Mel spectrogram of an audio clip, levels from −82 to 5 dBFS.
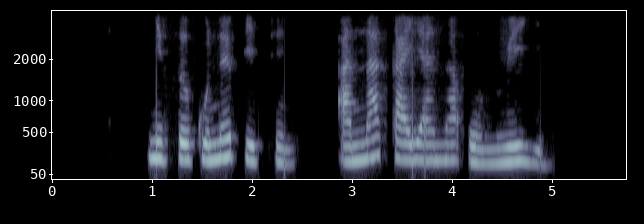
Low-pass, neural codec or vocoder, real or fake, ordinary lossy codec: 3.6 kHz; none; real; AAC, 24 kbps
